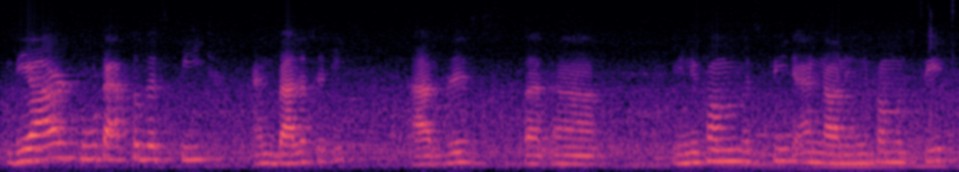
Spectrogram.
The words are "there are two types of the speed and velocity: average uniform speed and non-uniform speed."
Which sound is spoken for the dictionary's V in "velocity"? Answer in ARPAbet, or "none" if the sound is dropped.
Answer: B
